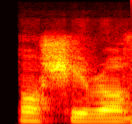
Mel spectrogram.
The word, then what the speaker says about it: Boshirov: Boshirov and Petrov. Yes. You pronounced it far better than I did. Oh, I'm just faking it. Okay. It sounded convincing. I love it, Petrov and Bushirov.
